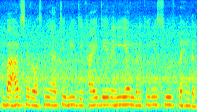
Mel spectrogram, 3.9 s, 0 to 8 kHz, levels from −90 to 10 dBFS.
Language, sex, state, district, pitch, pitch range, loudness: Hindi, male, Chhattisgarh, Bilaspur, 200 Hz, 185-205 Hz, -16 LUFS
